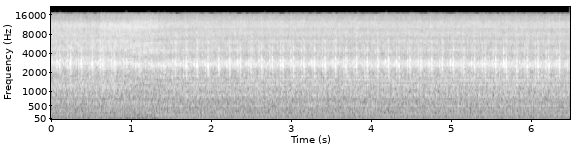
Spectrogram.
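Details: Steady quick tapping of about four per second over an even idle on a 1995 Lincoln Mark VIII LSC with the Ford 4.6 DOHC; owner unsure whether it is lash adjuster tick or piston slap/rod knock.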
